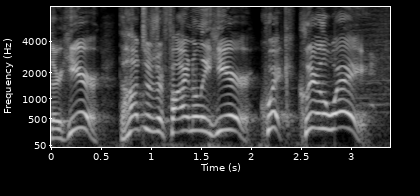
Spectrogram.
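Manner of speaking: very high, rising, carrying shout. Narrating the hunters' boat arriving, voicing a stranger in the crowd: shouting. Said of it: "one of them shouts".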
